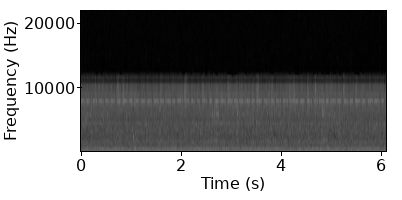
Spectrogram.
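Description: Steady background hum and hiss with no distinct events: low-level room or recording noise.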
